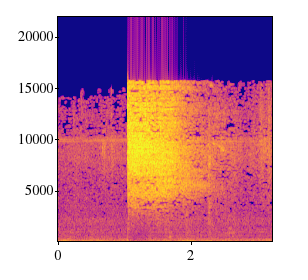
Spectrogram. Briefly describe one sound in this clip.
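A bus's air brakes hiss briefly as the bus comes to a stop.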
